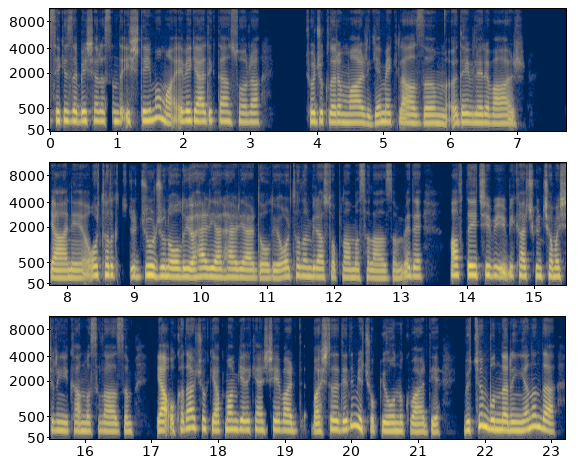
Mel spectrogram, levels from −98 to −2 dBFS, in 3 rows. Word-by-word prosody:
08.00-17.00 215 Hz, 0 st, +1 dB
arasında 215 Hz, 0 st, -1 dB
işteyim 220 Hz, +4 st, +1 dB
ama 235 Hz, -11 st, +1 dB
eve 220 Hz, +1 st, +2 dB
geldikten 215 Hz, 0 st, 0 dB
sonra 195 Hz, 0 st, -4 dB, 0.7 s
çocuklarım 195 Hz, -2 st, 0 dB
var, 185 Hz, -1 st, 0 dB
yemek 195 Hz, +2 st, -1 dB
lazım, 175 Hz, -1 st, -1 dB
ödevleri 185 Hz, -1 st, 0 dB
var. 170 Hz, -, -3 dB, 0.6 s
Yani 160 Hz, -1 st, +1 dB
ortalık 210 Hz, +1 st, 0 dB
c 180 Hz, -1 st, -4 dB
curcuna 195 Hz, -1 st, +4 dB
oluyor. 180 Hz, -1 st, +3 dB
Her 185 Hz, +1 st, +2 dB
yer 180 Hz, -1 st, +3 dB
her 170 Hz, 0 st, -1 dB
yerde 160 Hz, -2 st, -1 dB
oluyor. 155 Hz, 0 st, -2 dB
Ortalığın 185 Hz, +1 st, -1 dB
biraz 180 Hz, -1 st, -1 dB
toplanması 165 Hz, -1 st, -5 dB
lazım 155 Hz, 0 st, -4 dB
ve 195 Hz, -, -1 dB
de 185 Hz, -1 st, 0 dB, 0.4 s
hafta 215 Hz, 0 st, +3 dB
içi 215 Hz, 0 st, +4 dB
bi 195 Hz, -2 st, 0 dB
bir -, -, 0 dB
birkaç 195 Hz, -1 st, -2 dB
gün 200 Hz, -, 0 dB
çamaşırın 185 Hz, 0 st, -1 dB
yıkanması 175 Hz, -1 st, -3 dB
lazım. 170 Hz, -1 st, -3 dB, 0.4 s
Ya, 190 Hz, 0 st, +6 dB
o -, -, -2 dB
kadar 225 Hz, +4 st, +2 dB
çok 220 Hz, -2 st, -4 dB
yapmam 200 Hz, +2 st, +1 dB
gereken 195 Hz, -1 st, 0 dB
şey 195 Hz, +1 st, -2 dB
var. 180 Hz, -2 st, -1 dB
D -, -, -31 dB
başta 170 Hz, +5 st, -1 dB
da 200 Hz, -1 st, +3 dB
dedim 235 Hz, +9 st, +3 dB
ya 230 Hz, -, +6 dB
çok 185 Hz, -, -8 dB
yoğunluk 175 Hz, -1 st, +1 dB
var 160 Hz, -2 st, -1 dB
diye. 155 Hz, +2 st, -2 dB, 0.4 s
Bütün 230 Hz, +7 st, +4 dB
bunların 195 Hz, -3 st, +4 dB
yanında, 200 Hz, 0 st, +2 dB
185 Hz, 150 wpm, -20 LUFS, 175-205 Hz, 0.7 s, Ya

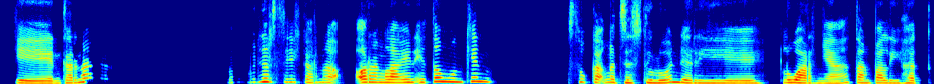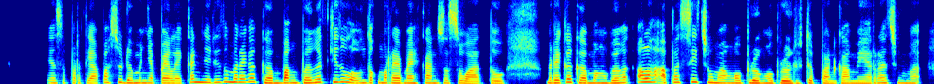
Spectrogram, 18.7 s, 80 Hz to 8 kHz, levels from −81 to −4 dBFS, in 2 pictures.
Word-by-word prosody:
Kin, 210 Hz, -3 st, +2 dB
karena 245 Hz, +7 st, +1 dB, 1.4 s
Oh, 265 Hz, -, -20 dB
bener 330 Hz, +3 st, +3 dB
sih 300 Hz, 0 st, -7 dB
karena 275 Hz, +1 st, -4 dB, 0.3 s
orang 285 Hz, -1 st, +6 dB
lain 270 Hz, +1 st, +4 dB
itu 285 Hz, +6 st, +2 dB
mungkin, 335 Hz, +3 st, +2 dB, 0.9 s
suka 295 Hz, -3 st, -2 dB
nge-judge 255 Hz, -4 st, -1 dB
duluan 250 Hz, +4 st, +3 dB
dari 230 Hz, -4 st, 0 dB, 0.8 s
luarnya, 225 Hz, -6 st, +4 dB, 0.2 s
tanpa 240 Hz, -2 st, +1 dB
lihat 220 Hz, 0 st, -2 dB, 0.6 s
yang 230 Hz, -, -5 dB
seperti 230 Hz, -2 st, -9 dB
apa 215 Hz, +6 st, -1 dB
sudah 265 Hz, -3 st, -1 dB
menyepelekan 230 Hz, +4 st, -1 dB
jadi 280 Hz, 0 st, -3 dB
tuh 320 Hz, -, +1 dB
mereka 315 Hz, +2 st, +1 dB
gampang 235 Hz, -2 st, +3 dB
banget 255 Hz, +4 st, +1 dB
gitu 315 Hz, +1 st, 0 dB
loh 240 Hz, -4 st, 0 dB
untuk 240 Hz, 0 st, -3 dB
meremehkan 225 Hz, -2 st, 0 dB
sesuatu. 200 Hz, -3 st, -1 dB, 0.4 s
Mereka 240 Hz, +5 st, +2 dB
gampang 225 Hz, -1 st, +1 dB
banget, 230 Hz, +3 st, 0 dB
"Alah 320 Hz, 0 st, +5 dB
apa 285 Hz, -, -3 dB
sih 325 Hz, +4 st, 0 dB
cuma 245 Hz, -5 st, 0 dB
ngobrol-ngobrol 215 Hz, -2 st, +1 dB
di 200 Hz, -, -6 dB
depan 210 Hz, 0 st, -2 dB
kamera, 205 Hz, +3 st, -2 dB
cuma, 220 Hz, -2 st, -4 dB
235 Hz, 140 wpm, -23 LUFS, 220-275 Hz, 1.4 s, orang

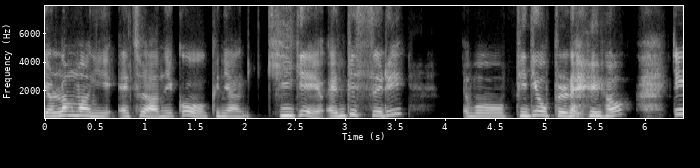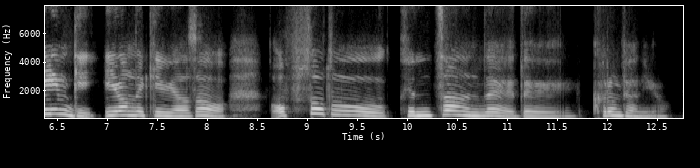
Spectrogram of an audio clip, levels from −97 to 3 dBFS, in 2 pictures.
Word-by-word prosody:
연락망이 235 Hz, -3 st, +3 dB
애초에 205 Hz, +4 st, -1 dB
아니고 195 Hz, +4 st, +2 dB
그냥 200 Hz, -4 st, -3 dB, 0.2 s
기계예요. 250 Hz, -6 st, +3 dB
MP3 265 Hz, -, 0 dB, 0.7 s
뭐 195 Hz, -2 st, -2 dB
비디오 255 Hz, +3 st, +3 dB
플레이어, 240 Hz, +3 st, +4 dB, 0.5 s
게임기 315 Hz, -, +1 dB
이런 270 Hz, +2 st, +2 dB
느낌이어서 235 Hz, -4 st, -2 dB, 0.4 s
없어도 280 Hz, -, -1 dB, 0.2 s
괜찮은데 245 Hz, -, 0 dB
네. 170 Hz, +1 st, -7 dB, 0.2 s
그런 250 Hz, -1 st, -2 dB
편이에요. 175 Hz, -4 st, -8 dB
240 Hz, 235 characters per minute, -24 LUFS, 200-265 Hz, 0.7 s, 플레이어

